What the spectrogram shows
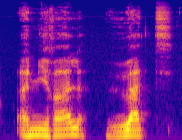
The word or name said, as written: huate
